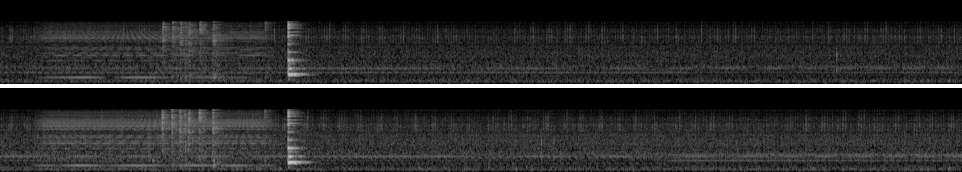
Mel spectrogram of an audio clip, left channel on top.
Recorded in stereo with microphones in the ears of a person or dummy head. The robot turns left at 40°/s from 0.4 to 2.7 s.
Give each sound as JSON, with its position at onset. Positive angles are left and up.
{"t": 1.2, "sound": "a camera shutter", "azimuth_deg": -70, "distance_m": 2.0}
{"t": 2.9, "sound": "a bell", "side_deg": -5, "distance_m": 0.6}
